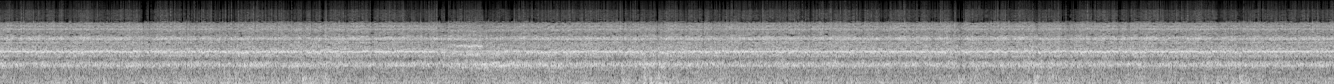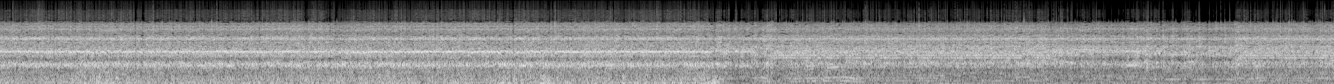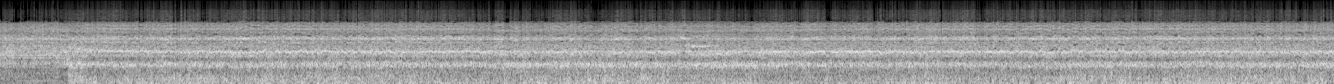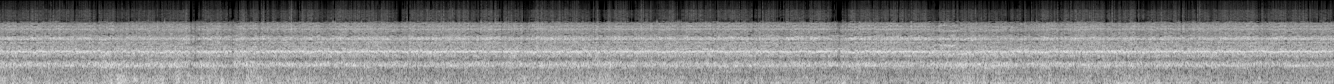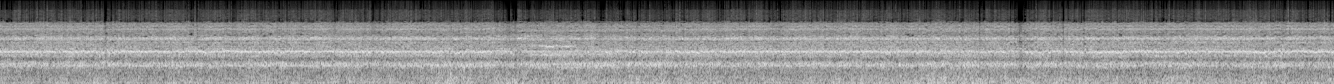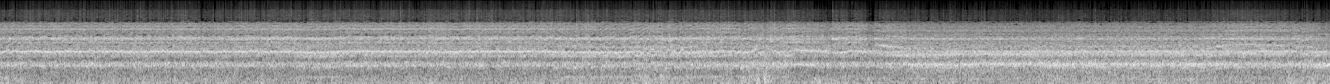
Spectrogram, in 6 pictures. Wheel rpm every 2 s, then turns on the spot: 230, 230, 230, 230, 230, 230, 230, 230, 230, 230, 250, 340, 290, 320, 240, 230, 230, 230, 230, 230, 230, 230, 240, 230, 230, 230, 230, 240, 230, 230, 230, 230, 230, 230, 230, 230, 220, 220, 200, 200.
none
